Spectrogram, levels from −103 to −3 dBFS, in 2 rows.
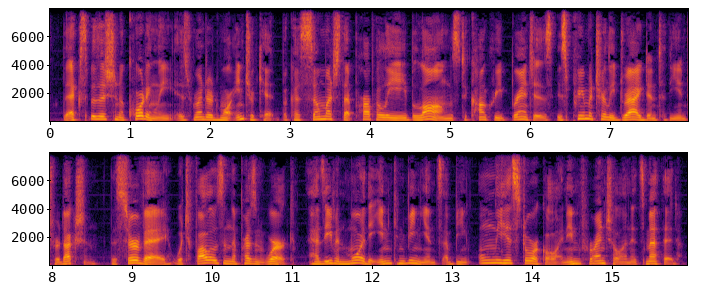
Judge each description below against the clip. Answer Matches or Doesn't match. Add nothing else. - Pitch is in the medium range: Matches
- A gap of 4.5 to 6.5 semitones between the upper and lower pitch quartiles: Matches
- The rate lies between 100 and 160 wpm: Doesn't match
